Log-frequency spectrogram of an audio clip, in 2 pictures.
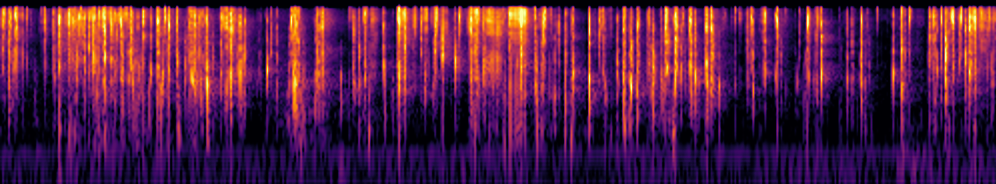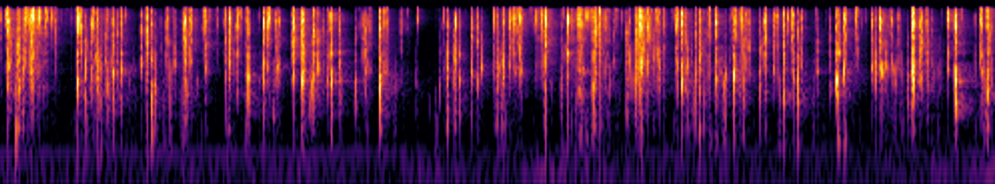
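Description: A small green metallized foil-plastic Gullón biscuit pack, still full of biscuits, is held at both ends by fingertips with short painted nails and squeezed and crinkled above a second pack lying still on the table below. Dense, bright crackles and crunchy crinkles come in rapid, overlapping bursts with almost no low end and no ring after each snap.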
